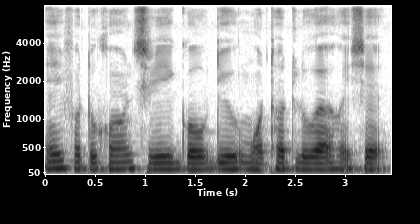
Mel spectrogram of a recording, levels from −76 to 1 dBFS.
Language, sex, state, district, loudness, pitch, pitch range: Assamese, male, Assam, Sonitpur, -15 LUFS, 115 Hz, 110-120 Hz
